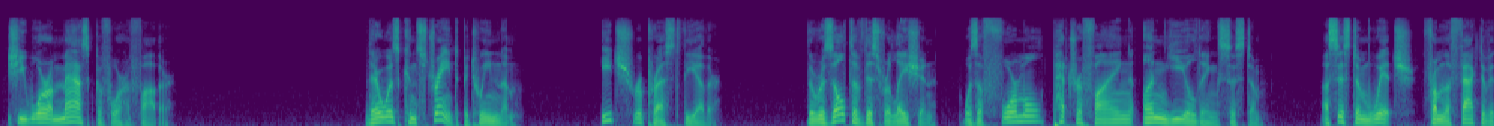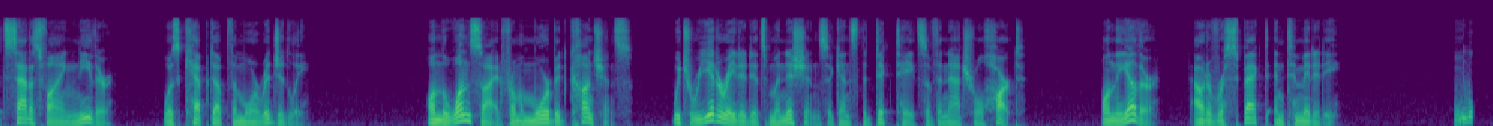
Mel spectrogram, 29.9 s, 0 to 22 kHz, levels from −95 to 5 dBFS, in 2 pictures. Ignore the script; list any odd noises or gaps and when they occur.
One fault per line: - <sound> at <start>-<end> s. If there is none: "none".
- laugh at 29.5-29.7 s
